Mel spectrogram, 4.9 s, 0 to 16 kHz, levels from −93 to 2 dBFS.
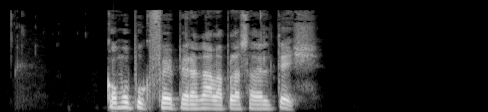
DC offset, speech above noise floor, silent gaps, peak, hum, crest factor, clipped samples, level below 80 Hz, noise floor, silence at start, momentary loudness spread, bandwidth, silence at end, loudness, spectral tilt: under 0.1%; over 76 dB; none; 0 dBFS; none; 18 dB; under 0.1%; -60 dBFS; under -90 dBFS; 1.1 s; 11 LU; 11.5 kHz; 1.75 s; -15 LUFS; -5.5 dB/octave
